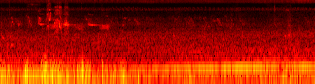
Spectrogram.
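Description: Small birds chirping a few times about a second in, over a low rumble; from about halfway a steady low drone sets in and holds.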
